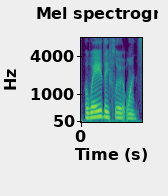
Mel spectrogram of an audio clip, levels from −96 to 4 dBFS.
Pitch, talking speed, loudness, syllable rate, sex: 175 Hz, 245 wpm, -15 LUFS, 5.6 syllables/s, female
